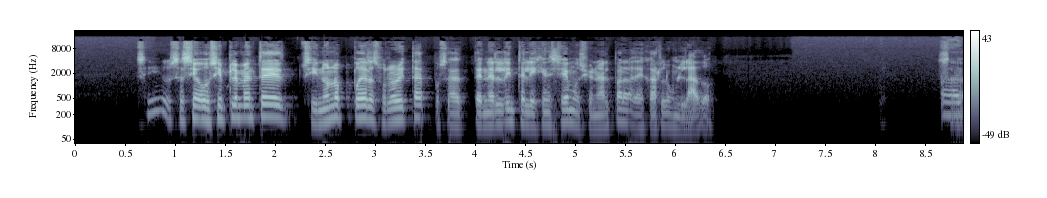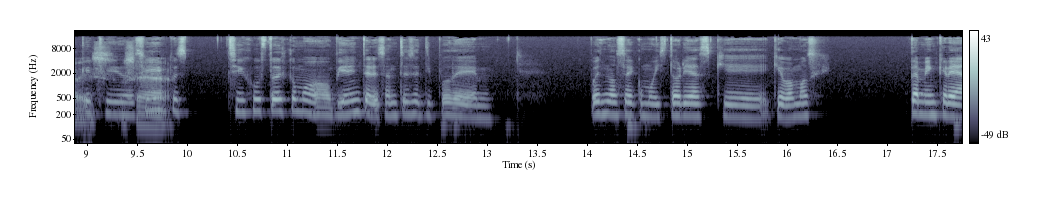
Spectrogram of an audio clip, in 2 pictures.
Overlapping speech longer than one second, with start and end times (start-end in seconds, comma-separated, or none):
8.7-9.9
